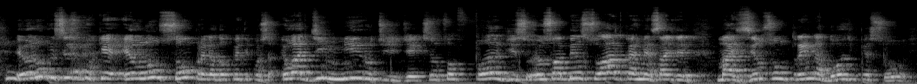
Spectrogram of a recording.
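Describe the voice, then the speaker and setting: A man's voice: very high-pitched, a little fast, hardly any pauses, far from the mic. A man hosting a podcast conversation, talking reflectively and asking his guest questions. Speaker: podcast host. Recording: very echoey room, off-mic.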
